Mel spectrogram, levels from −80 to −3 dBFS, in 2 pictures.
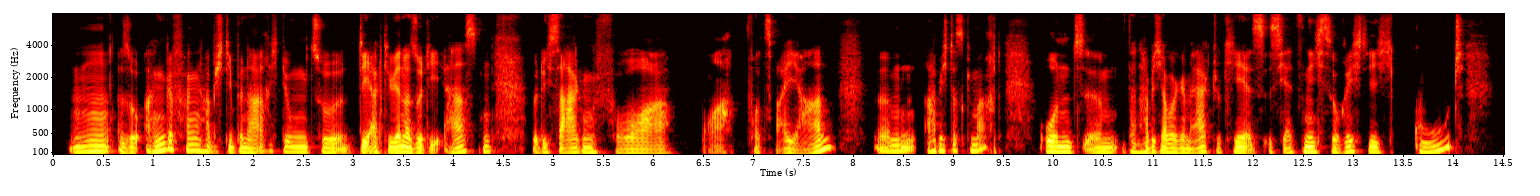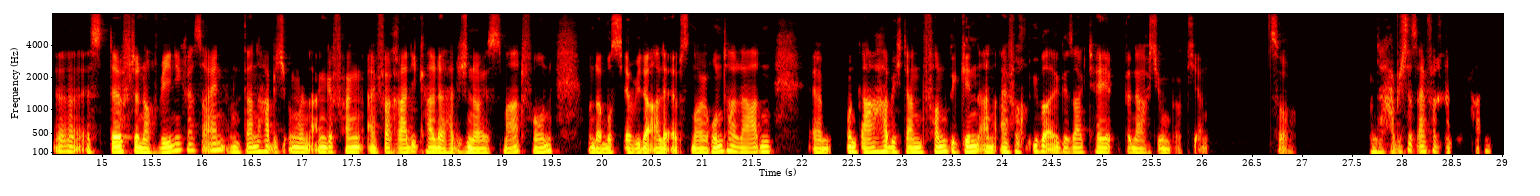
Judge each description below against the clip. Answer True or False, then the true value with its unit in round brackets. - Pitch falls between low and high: False (95 Hz)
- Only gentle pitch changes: False (3.0 semitones)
